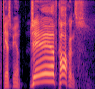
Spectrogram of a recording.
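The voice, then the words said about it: Impression of John Martin. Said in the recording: “my John Martin impression”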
